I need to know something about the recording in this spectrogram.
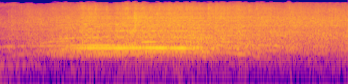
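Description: An audience applauds for about two seconds, a dense steady patter of clapping that swells slightly in the middle, with a brief high whistle-like tone riding over it.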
